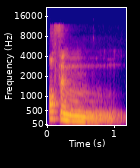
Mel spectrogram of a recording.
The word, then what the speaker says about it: often: Okay everybody, the T is silent. There is no T in the word often. Often and that is also true in American English.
